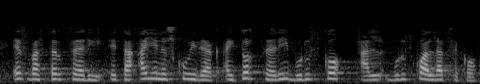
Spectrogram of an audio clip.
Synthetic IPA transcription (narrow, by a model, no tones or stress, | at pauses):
e̞zβast̪e̞ɾt͡seaɾiʔe̞t̪aʔaje̞ne̞skuβiðe̞akʰajt̪o̞ɾt͡seaɾiβuuskobuɾusko̞ald̪at͡se̞ko̞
